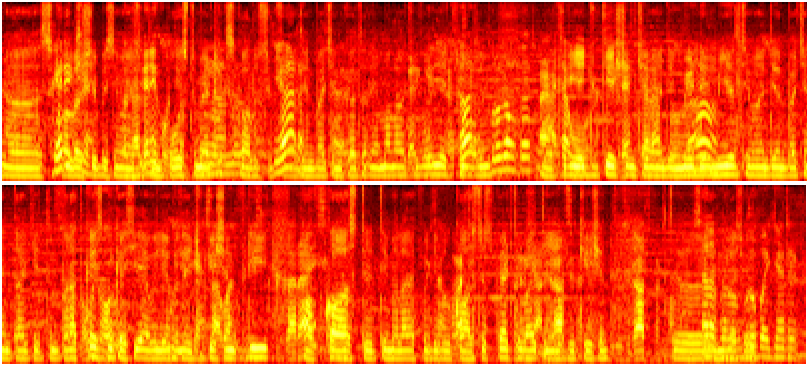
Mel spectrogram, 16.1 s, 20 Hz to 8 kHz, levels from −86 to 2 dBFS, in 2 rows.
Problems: constant background noise, continuous background conversations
